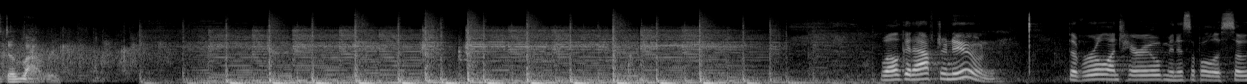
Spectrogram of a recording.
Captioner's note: applause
